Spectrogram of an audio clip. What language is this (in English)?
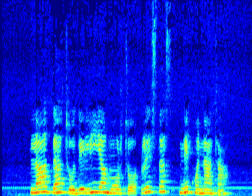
Esperanto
